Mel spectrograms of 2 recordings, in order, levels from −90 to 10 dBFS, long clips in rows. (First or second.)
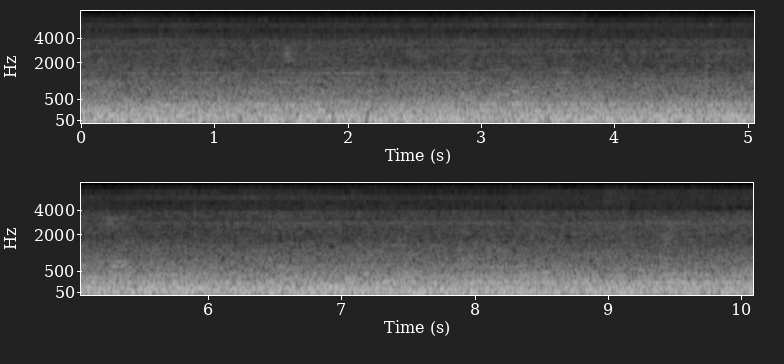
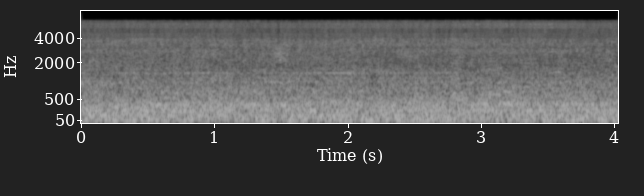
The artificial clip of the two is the first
